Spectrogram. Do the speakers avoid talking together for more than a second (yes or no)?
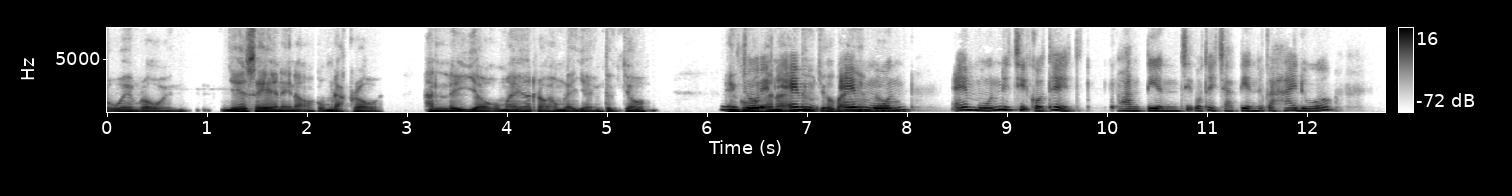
no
